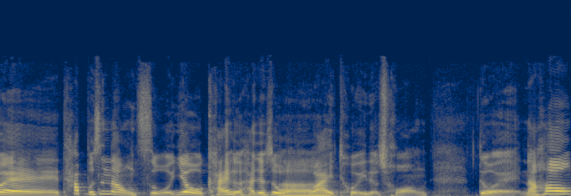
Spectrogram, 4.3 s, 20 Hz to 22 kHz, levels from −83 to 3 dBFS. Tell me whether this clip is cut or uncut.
uncut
